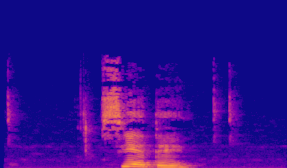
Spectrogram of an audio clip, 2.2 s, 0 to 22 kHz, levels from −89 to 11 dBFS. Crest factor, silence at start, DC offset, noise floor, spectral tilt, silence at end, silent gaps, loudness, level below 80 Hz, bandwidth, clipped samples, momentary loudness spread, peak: 20 dB; 0.6 s; under 0.1%; -60 dBFS; -3 dB/octave; 0.7 s; none; -17 LUFS; -64 dBFS; 15 kHz; under 0.1%; 14 LU; -2 dBFS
